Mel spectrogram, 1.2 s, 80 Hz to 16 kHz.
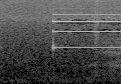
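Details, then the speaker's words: Multimeter continuity test on a 1940s Osram 5ft T12 80W fluorescent tube: a steady high beep for about a second shows continuity, so the filament at this end is intact; the other end's filament is broken. "So put the two together and you hear the sound of beep."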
